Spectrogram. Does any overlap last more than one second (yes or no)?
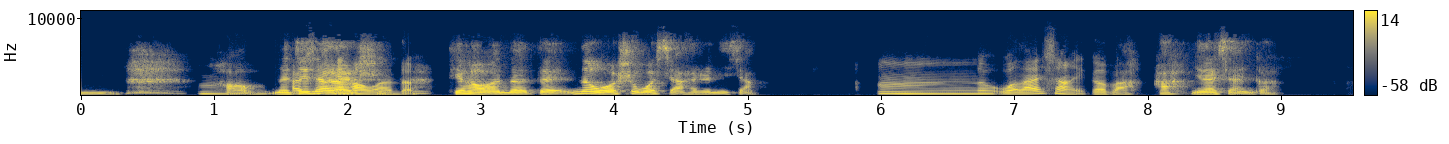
yes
